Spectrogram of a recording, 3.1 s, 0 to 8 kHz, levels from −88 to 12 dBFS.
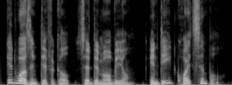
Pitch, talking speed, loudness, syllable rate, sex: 130 Hz, 175 wpm, -21 LUFS, 6.0 syllables/s, male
